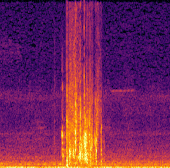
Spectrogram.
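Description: A short whoosh sounds as a map opens.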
